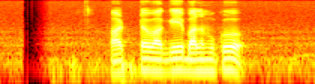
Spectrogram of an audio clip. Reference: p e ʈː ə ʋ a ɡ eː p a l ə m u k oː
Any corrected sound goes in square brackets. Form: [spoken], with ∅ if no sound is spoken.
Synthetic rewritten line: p [a] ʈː ə ʋ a ɡ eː [b] a l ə m u k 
